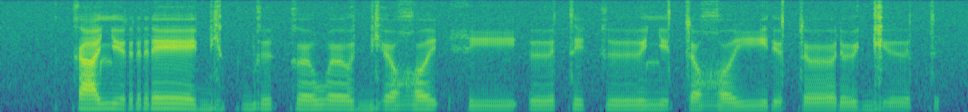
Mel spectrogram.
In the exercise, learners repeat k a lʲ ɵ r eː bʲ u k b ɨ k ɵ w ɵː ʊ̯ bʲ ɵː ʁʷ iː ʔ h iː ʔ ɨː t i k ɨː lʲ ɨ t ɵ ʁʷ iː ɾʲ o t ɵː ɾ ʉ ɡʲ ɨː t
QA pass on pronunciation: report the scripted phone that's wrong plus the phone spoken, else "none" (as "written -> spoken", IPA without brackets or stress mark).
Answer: none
